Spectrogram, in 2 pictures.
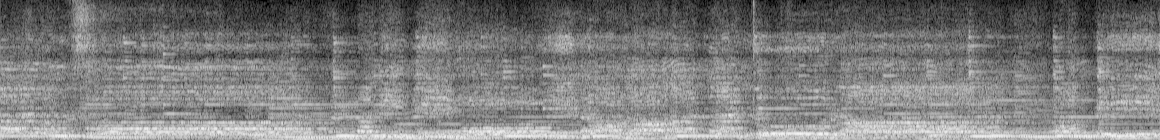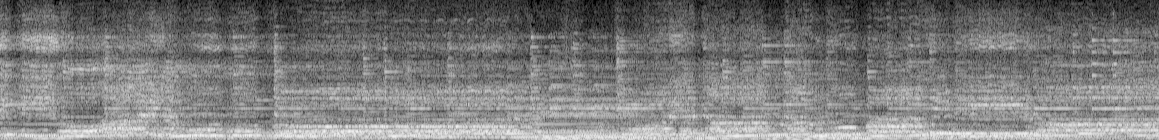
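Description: Mixed choir of men and women singing in parts, holding long chords that shift from note to note, with deep low notes coming in under them at intervals.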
